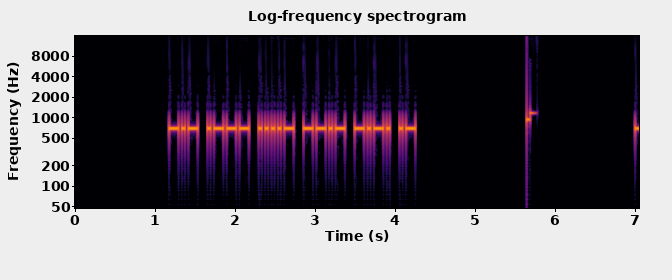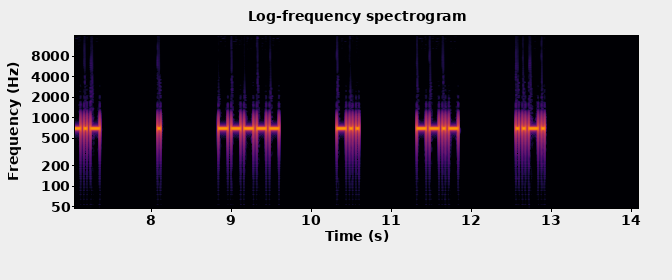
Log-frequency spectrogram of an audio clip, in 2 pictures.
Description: Morse code, heard as a keyed tone, about 30 wpm, spaced as for 15 wpm, 700 Hz. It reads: KJ4QCA KE0DQF
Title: USA Call Signs - 6 Characters - 6x Character Spacing - 30wpm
